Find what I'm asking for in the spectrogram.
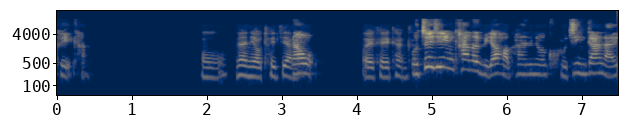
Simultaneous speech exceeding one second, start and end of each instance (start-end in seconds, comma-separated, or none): none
